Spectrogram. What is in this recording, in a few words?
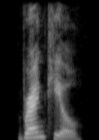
"branchial", medical english; ˈbræŋ.kiː.əl; BRANG-kee-uhl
